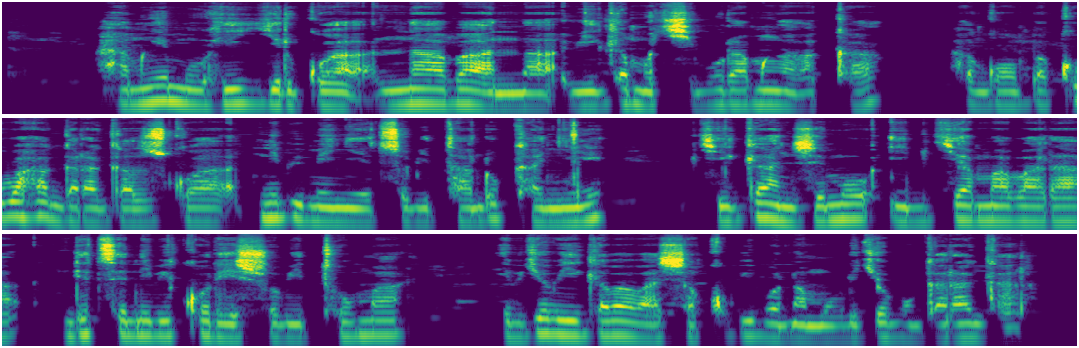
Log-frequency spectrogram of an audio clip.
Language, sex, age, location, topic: Kinyarwanda, male, 18-24, Nyagatare, education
